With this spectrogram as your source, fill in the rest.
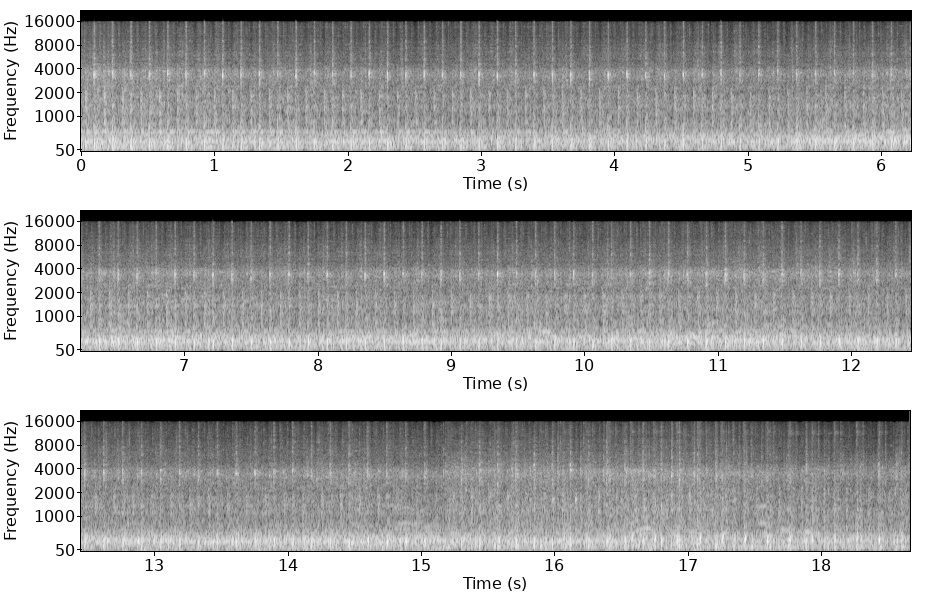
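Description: Old tractor engines chug and putter steadily close by.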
